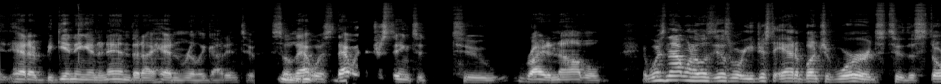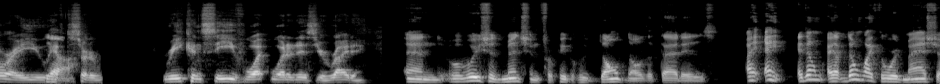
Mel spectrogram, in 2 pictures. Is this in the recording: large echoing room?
no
